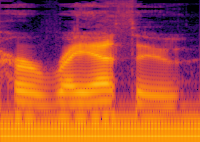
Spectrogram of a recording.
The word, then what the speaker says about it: Wraeththu: my head right now are Storm Constantine, her Raethu series. There's it's spelled Wraeththu.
